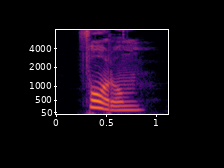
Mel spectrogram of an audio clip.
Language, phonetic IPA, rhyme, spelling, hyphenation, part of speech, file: Hungarian, [ˈfoːrum], -um, fórum, fó‧rum, noun, Hu-fórum.ogg
- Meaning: forum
